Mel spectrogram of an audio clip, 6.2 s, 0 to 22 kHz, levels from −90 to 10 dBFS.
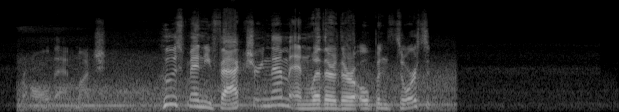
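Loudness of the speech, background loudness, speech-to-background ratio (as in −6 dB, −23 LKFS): −29.5 LKFS, −43.5 LKFS, 14.0 dB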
